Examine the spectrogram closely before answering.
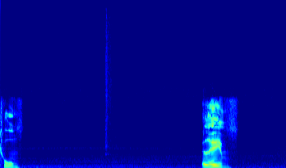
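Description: A short, bright musical chime sounds twice.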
